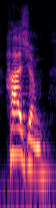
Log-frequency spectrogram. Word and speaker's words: hajime: HAJIME.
